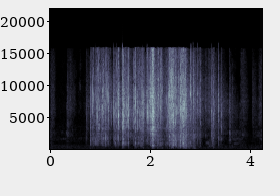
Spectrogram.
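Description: Foil wrapper of a hockey card pack being ripped open and crinkled by hand: a dense crackling that starts about a second in and dies away after about two seconds, with a few faint crinkles after.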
